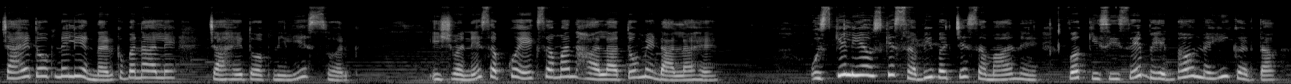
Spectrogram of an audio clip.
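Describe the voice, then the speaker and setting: A benevolent god of death from a folktale, voiced by a woman. The voice is high and mellow, instructing in a measured, moralizing way.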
